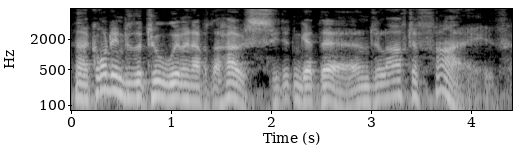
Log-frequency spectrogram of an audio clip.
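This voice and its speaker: An actor playing a patient, inquisitive police inspector from Paris in a radio play, asking questions with hesitant murmurs. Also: male voice, mid-range voice, lively intonation, moderate pace, slight background noise, lightly acted. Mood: probing. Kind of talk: radio drama acting.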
